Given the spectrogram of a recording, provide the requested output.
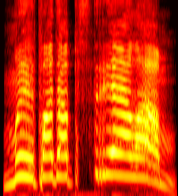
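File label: voice soviet infantry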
